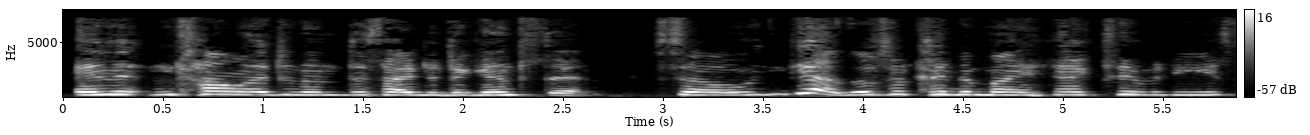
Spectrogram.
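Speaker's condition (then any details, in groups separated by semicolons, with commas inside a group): Cerebral palsy; congenital, manual wheelchair most of early life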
